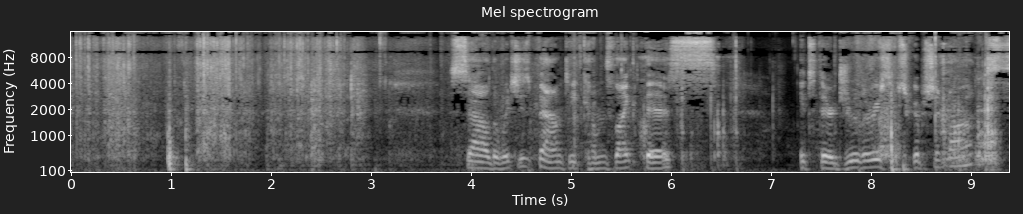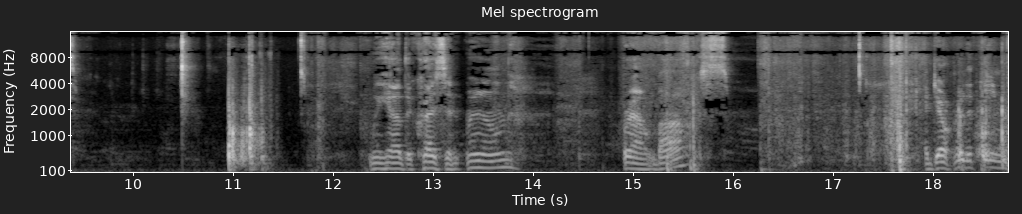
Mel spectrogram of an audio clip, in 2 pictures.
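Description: A cardboard box knocks and scrapes against a table.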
